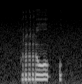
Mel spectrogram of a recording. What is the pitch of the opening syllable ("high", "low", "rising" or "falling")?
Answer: falling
